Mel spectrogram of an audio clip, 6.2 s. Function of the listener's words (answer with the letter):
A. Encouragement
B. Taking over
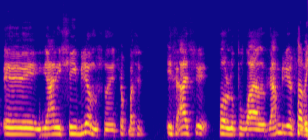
B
